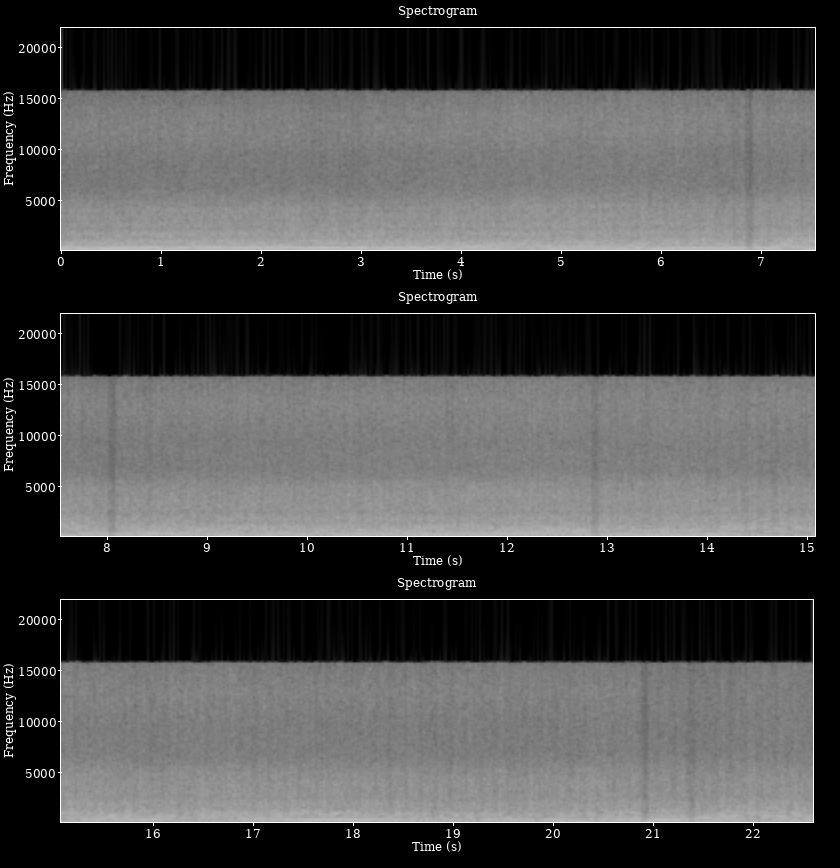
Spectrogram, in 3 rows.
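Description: The right-hand Shvetsov ASh-82T fourteen-cylinder radial engine of an Ilyushin Il-14T running with its propeller turning: a loud, steady engine note whose pitch wavers slightly around the middle.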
